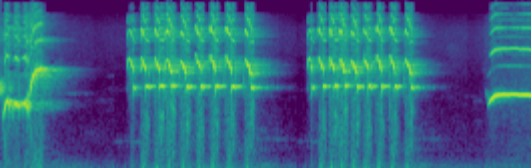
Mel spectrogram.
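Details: White-rumped shama (murai batu) song used as a lure to provoke other shamas into singing: a rising whistle, then two loud bursts of rapid, buzzy repeated notes lasting over a second each, ending on a clear, steady whistle.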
